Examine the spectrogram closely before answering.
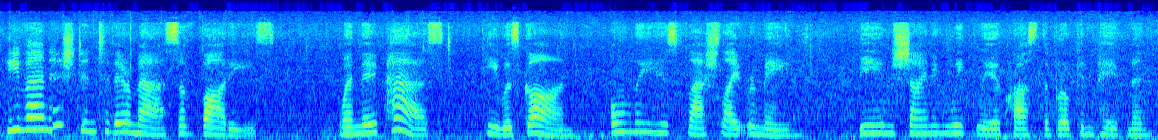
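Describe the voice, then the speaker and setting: A woman reading a scripted bedtime horror story in a measured, suspenseful way, as a storyteller. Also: medium pitch. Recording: steady loud rain noise throughout. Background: falling rain.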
